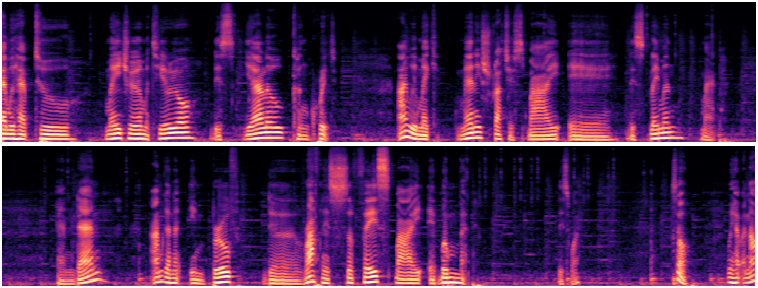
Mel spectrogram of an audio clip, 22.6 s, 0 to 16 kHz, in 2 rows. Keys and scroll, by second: 14.5 e, 21.4 e.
